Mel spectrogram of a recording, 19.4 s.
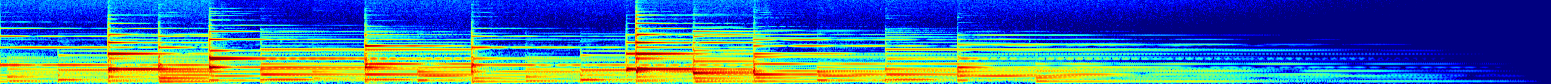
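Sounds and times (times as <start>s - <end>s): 
piano prelude: 0.0s - 18.4s.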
